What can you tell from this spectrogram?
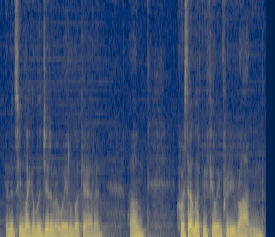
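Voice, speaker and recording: Talking very fast yet with long, frequent pauses, a man holds a fairly high pitch in a flat monotone. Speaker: person living with Parkinson's. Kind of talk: documentary interview. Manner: stammers a little; halting, many fillers.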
